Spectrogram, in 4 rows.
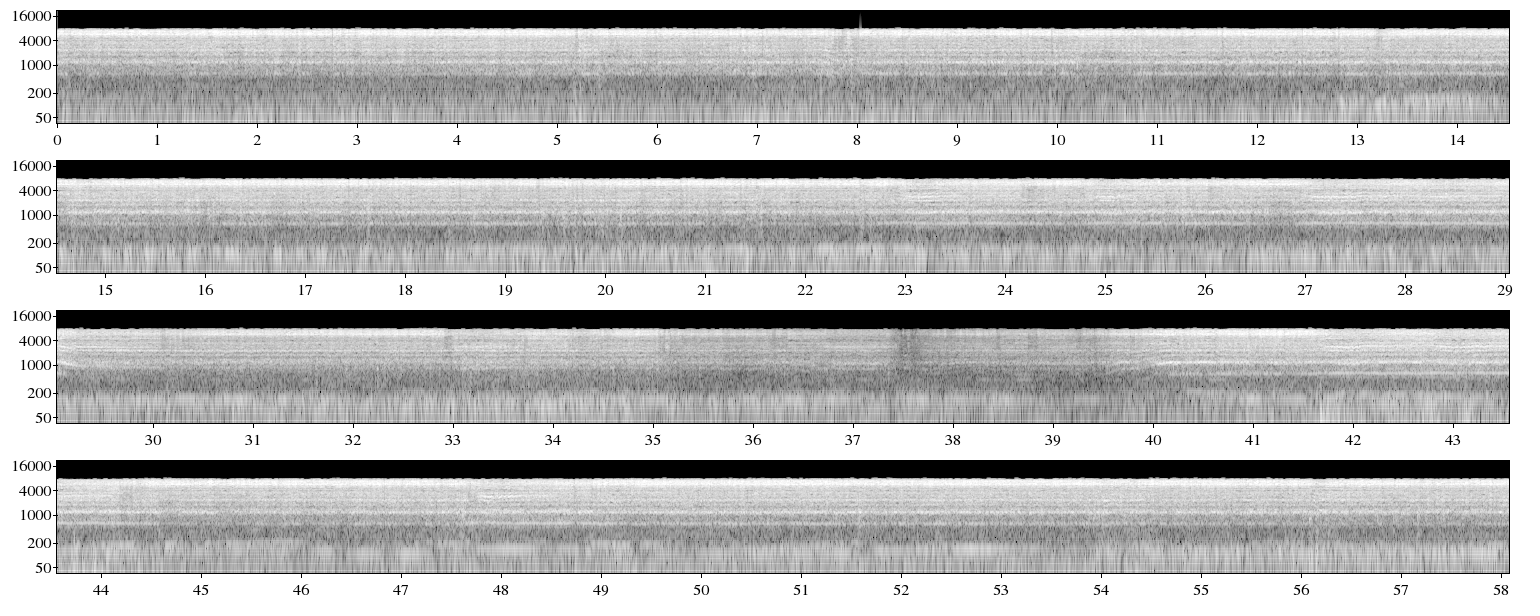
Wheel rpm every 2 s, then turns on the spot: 160, 160, 160, 160, 160, 160, 160, 160, 160, 160, 160, 160, 160, 160, 140, 120, 110, 100, 60, 70, 150, 160, 160, 160, 160, 160, 160, 160, 160.
none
